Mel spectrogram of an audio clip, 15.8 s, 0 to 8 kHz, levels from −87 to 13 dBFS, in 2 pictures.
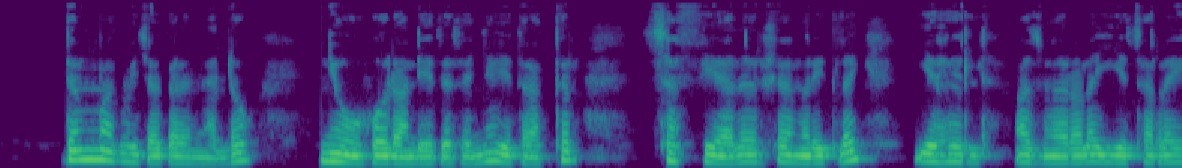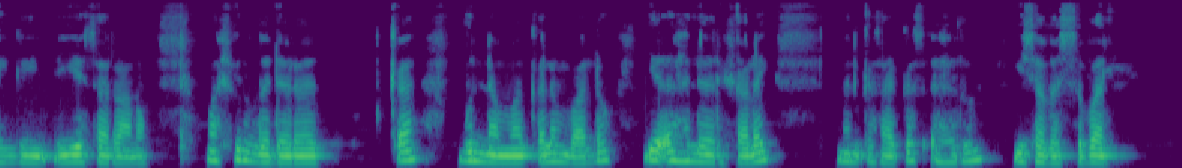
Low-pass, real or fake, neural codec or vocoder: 7.2 kHz; real; none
